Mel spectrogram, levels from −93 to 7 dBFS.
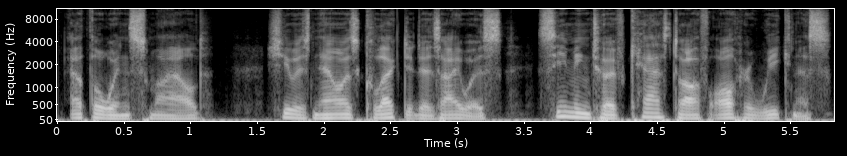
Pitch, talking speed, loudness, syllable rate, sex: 100 Hz, 175 wpm, -17 LUFS, 5.0 syllables/s, male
